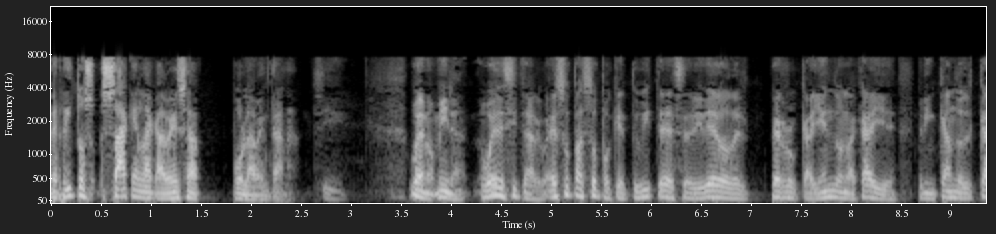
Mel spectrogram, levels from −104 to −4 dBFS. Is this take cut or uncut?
uncut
